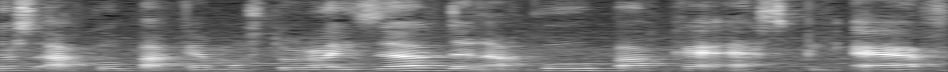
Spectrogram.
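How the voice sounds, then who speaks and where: A woman speaks with fairly even intonation. Noticeable background noise runs under her voice. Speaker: beauty vlogger. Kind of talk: casual vlog chat. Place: home room. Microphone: phone near.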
